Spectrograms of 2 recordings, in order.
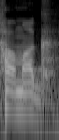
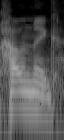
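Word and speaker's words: Хальмг: It's actually pronounced Halmag or Halmig, depending how you pronounce it.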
